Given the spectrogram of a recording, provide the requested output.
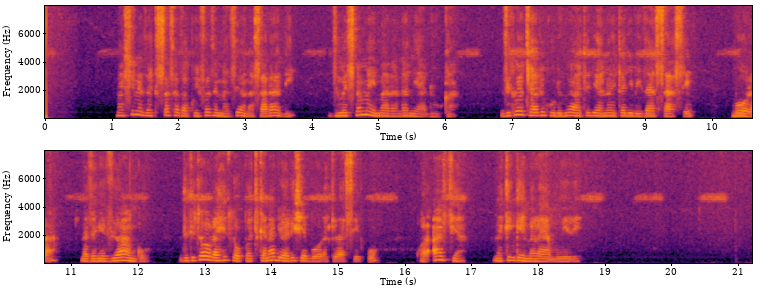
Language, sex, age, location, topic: Swahili, female, 36-49, Dar es Salaam, finance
